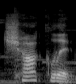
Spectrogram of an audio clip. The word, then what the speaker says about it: chocolate: Wait, is the O in chocolate silent, too? Yes, most people say chocolate with two syllables.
